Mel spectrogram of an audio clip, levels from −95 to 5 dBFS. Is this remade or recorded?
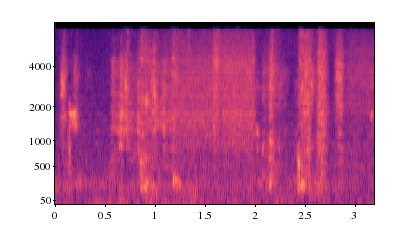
remade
